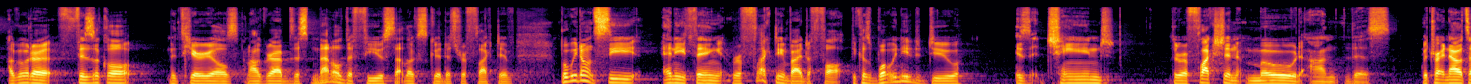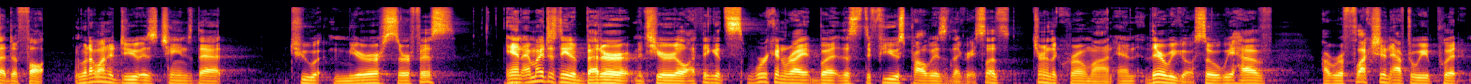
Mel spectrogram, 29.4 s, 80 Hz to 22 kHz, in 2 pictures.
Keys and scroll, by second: 15.1 super+z, 19.4 super+z.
